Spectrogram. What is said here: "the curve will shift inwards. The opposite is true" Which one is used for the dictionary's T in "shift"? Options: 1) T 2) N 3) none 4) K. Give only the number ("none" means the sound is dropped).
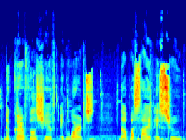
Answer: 1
